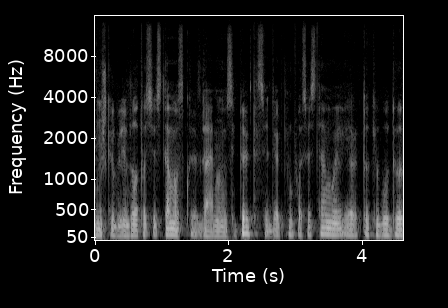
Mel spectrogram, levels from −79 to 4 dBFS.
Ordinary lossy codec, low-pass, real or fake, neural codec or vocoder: Opus, 64 kbps; 14.4 kHz; fake; codec, 32 kHz, 1.9 kbps, SNAC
